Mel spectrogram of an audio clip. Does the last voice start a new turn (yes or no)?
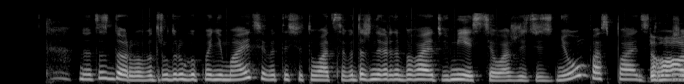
yes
